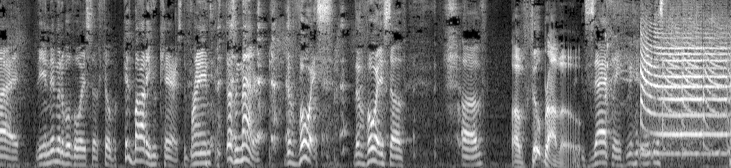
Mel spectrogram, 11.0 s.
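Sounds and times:
speech: 0:00.0 - 0:10.9
laughter: 0:02.8 - 0:07.0, 0:09.0 - 0:10.9
air horn blast: 0:09.5 - 0:10.9.

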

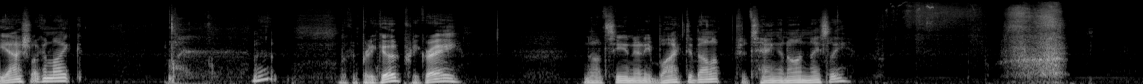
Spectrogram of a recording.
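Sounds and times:
speech: 0:00.0 - 0:00.9, 0:01.7 - 0:01.9, 0:02.5 - 0:04.7, 0:05.8 - 0:08.6
puff drawn on a cigar in a cannabis session: 0:09.1 - 0:10.8.

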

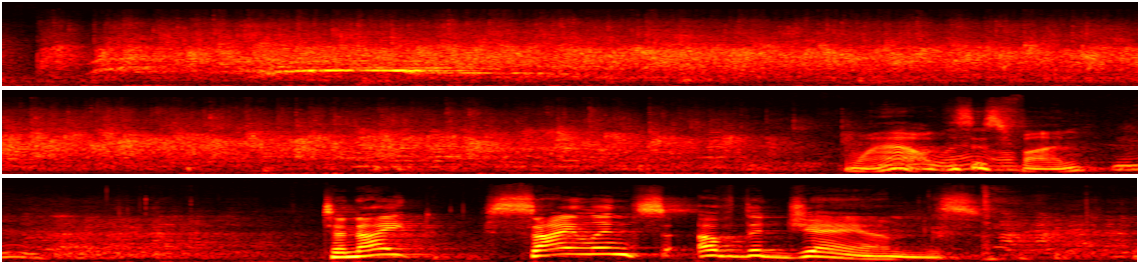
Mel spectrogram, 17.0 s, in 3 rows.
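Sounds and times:
audience applause welcoming litigants at a courtroom-style comedy show: 0:00.0 - 0:10.6
laughter: 0:07.1 - 0:12.8, 0:16.2 - 0:17.0
speech: 0:10.5 - 0:12.0, 0:13.0 - 0:17.0.

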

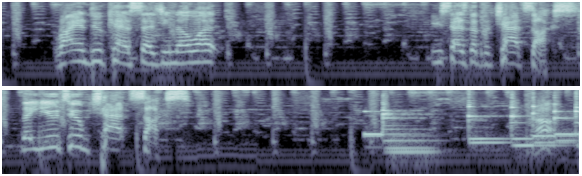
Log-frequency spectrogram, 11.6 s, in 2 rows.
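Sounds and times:
speech: 0:00.5 - 0:02.4, 0:04.3 - 0:08.0, 0:09.5 - 0:10.2, 0:11.0 - 0:11.5
electronic phone ringtone melody: 0:09.3 - 0:11.5.

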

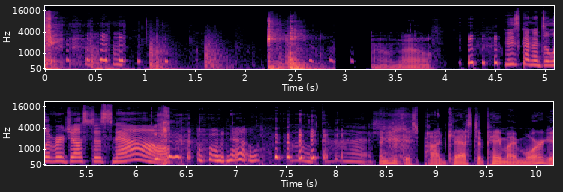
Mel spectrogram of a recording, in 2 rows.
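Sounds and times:
laughter: 0:00.0 - 0:01.3, 0:06.2 - 0:08.9
door slamming shut: 0:02.2 - 0:02.8
speech: 0:04.6 - 0:10.1.

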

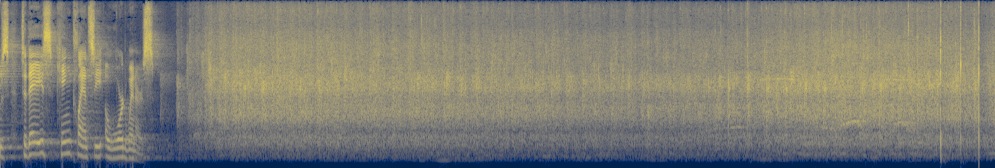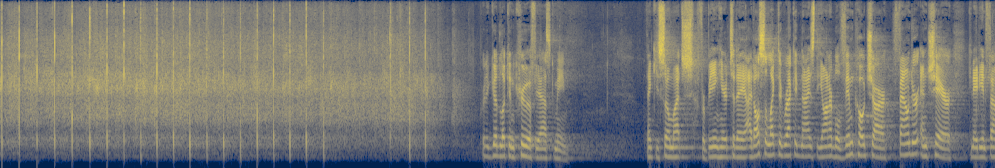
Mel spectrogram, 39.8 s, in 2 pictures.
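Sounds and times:
speech: 0:00.0 - 0:03.2, 0:29.8 - 0:31.4, 0:32.8 - 0:39.8
audience applause welcoming Paralympic medal winners at a disability hall-of-fame awards ceremony: 0:03.6 - 0:29.3.

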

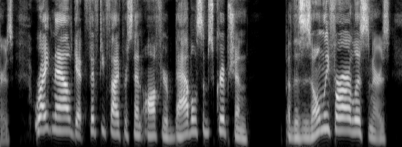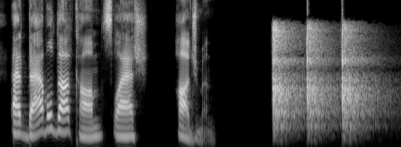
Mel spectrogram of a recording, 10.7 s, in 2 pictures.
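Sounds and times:
speech: 0:00.0 - 0:08.3
sharp wooden gavel bangs: 0:09.0 - 0:10.7.

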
